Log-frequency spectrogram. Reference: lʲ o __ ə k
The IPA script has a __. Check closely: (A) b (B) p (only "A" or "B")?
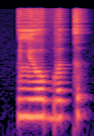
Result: A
